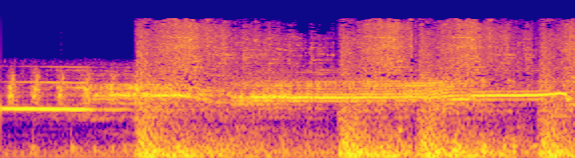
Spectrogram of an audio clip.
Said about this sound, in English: Police in Dover, Foxcroft, Maine say that a moose crashed through the window of a now closed pizzeria very early Friday morning.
